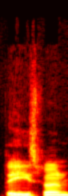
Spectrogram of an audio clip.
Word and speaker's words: Theismann: It was Theismann, but they changed it to Theismann because it rhymes with Heisman.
